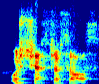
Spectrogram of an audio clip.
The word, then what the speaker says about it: Worcester: It's the sauce that no one can ever pronounce properly. Worcester. I was thinking James and Worcester. Worcester sauce.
